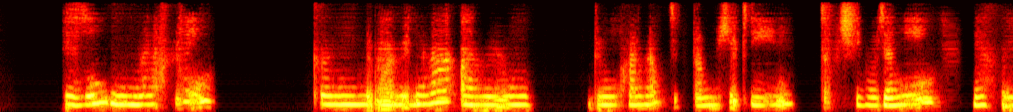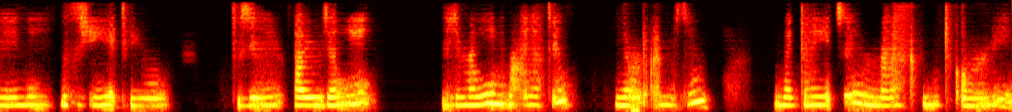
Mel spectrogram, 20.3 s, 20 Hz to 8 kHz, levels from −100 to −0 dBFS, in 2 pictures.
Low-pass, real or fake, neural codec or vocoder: 7.2 kHz; fake; codec, 44.1 kHz, 0.9 kbps, DAC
